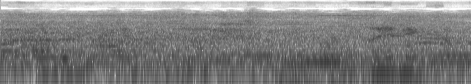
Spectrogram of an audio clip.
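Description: Indistinct voices of people talking in a hall, over a steady background drone.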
